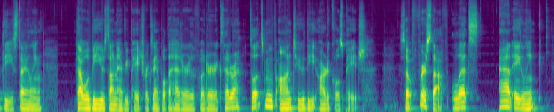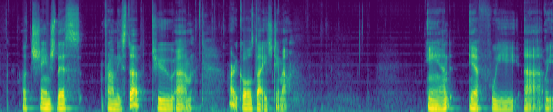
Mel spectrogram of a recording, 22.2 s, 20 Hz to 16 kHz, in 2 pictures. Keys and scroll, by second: 6.5 super+Tab, 17.5 super+s.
